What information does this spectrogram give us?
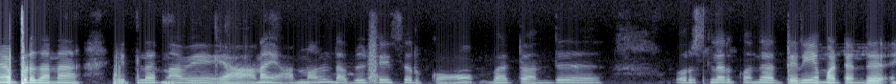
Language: Tamil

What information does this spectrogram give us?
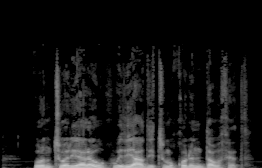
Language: Kabyle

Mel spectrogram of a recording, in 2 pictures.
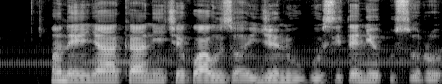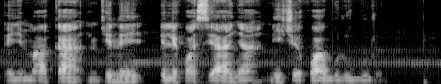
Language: Igbo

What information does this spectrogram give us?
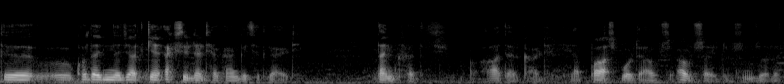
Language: Kashmiri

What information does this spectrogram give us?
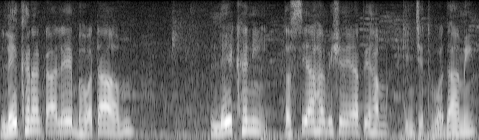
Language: Sanskrit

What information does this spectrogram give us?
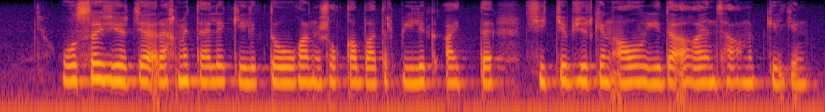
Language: Kazakh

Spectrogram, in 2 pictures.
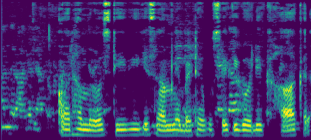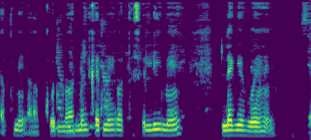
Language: Urdu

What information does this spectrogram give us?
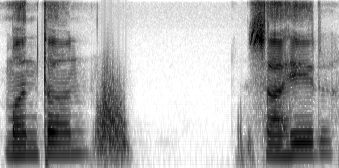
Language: Konkani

